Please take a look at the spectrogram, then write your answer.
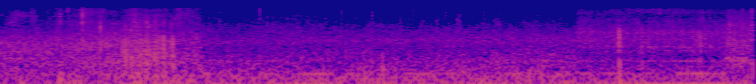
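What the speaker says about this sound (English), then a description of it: "It's raining again." Rain falling on a camping tarp in the woods, a faint, steady patter and hiss with occasional heavier drops, continuous throughout.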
